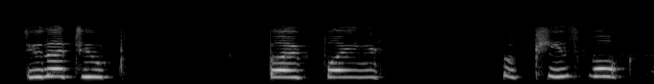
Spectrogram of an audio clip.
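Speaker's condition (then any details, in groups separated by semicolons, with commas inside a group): Cerebral palsy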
